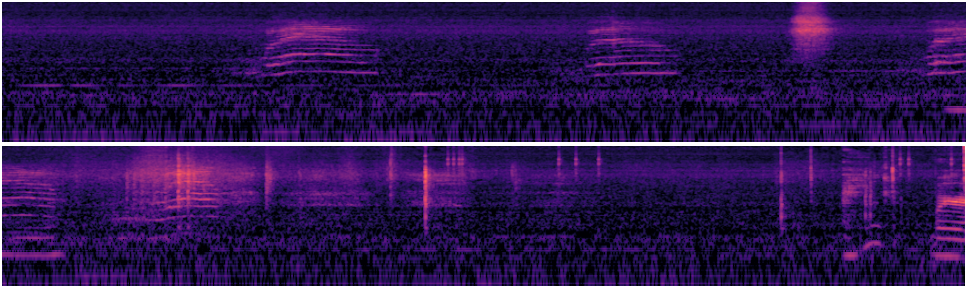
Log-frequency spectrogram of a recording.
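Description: A cat meowing several times in a sci-fi game setting, each call a rising, wavering mew over a low ambient hum, with a few faint clicks between.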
